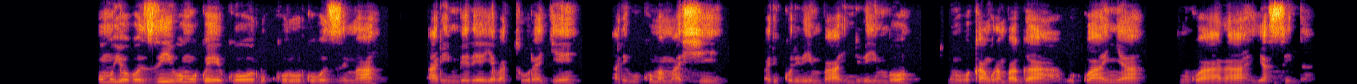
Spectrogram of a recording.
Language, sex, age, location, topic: Kinyarwanda, male, 18-24, Nyagatare, health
